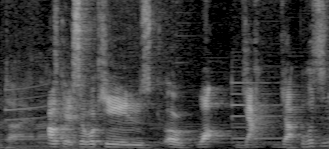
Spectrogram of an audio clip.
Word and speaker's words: Joachim: it's pronounced like a ton of different ways when people see it. But So Joachim is how the game pronounced. So I'll make sure I pronounce Joachim that is right. how the game pronounces it.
